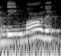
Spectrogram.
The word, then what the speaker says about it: mnemonic: A mnemonic of an instruction is really a name that is easy for us to remember. Okay, mnemonics spells as M-N-E-M-O-N-I-C, mnemonic. The M is silent.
